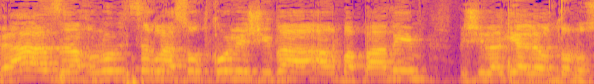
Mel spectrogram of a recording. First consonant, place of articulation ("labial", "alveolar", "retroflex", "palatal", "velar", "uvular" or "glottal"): labial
